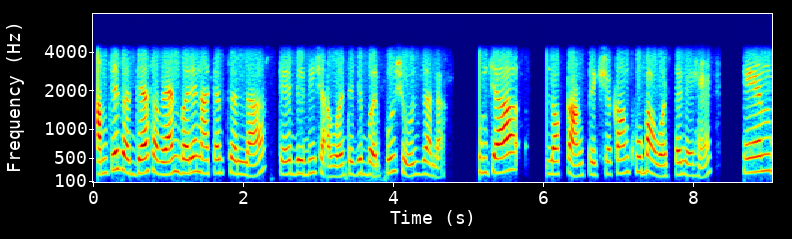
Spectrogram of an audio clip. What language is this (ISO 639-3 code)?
kok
